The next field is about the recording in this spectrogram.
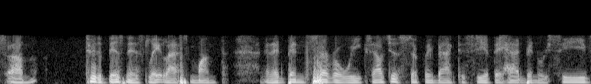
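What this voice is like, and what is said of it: Hoarse, fading voice. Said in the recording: “Excuse me, I'm losing my voice.”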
